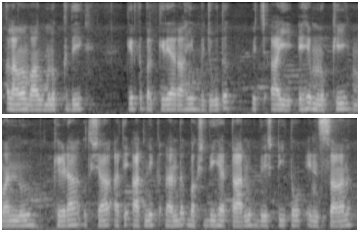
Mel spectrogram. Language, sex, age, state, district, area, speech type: Punjabi, male, 30-45, Punjab, Muktsar, rural, spontaneous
